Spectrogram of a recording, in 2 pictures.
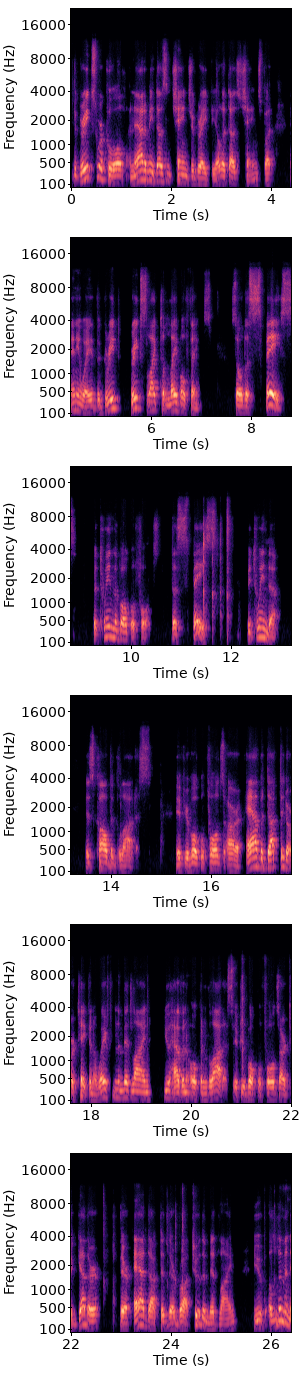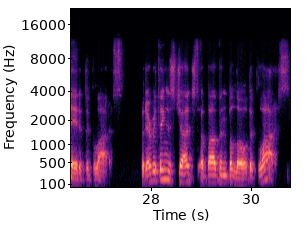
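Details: Adult male lecturer; typical speech.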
